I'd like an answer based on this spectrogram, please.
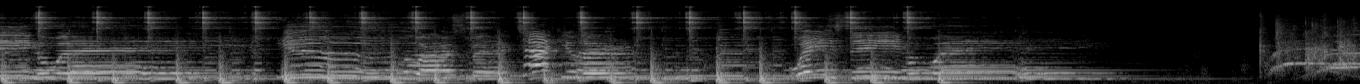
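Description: Ukulele strummed with a woman singing over a steady percussion beat of about three strokes a second. The song ends about ten seconds in and rings away, and applause with a cheer breaks out near the end.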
